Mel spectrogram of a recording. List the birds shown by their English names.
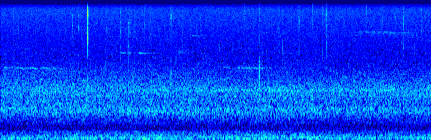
Tufted Titmouse, Song Sparrow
